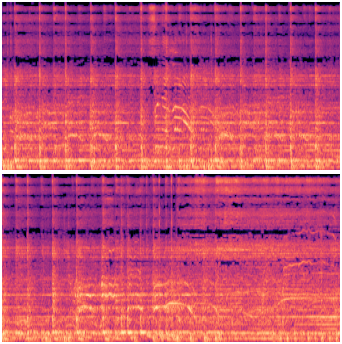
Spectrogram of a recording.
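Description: Live Christian rock band playing with amplified lead singing, heard over a PA from amid the audience.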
